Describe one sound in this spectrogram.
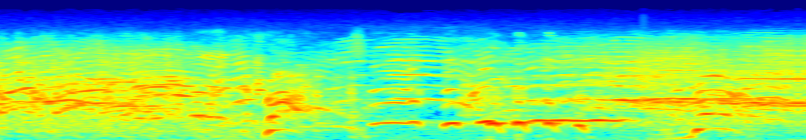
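Several women laugh loudly.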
